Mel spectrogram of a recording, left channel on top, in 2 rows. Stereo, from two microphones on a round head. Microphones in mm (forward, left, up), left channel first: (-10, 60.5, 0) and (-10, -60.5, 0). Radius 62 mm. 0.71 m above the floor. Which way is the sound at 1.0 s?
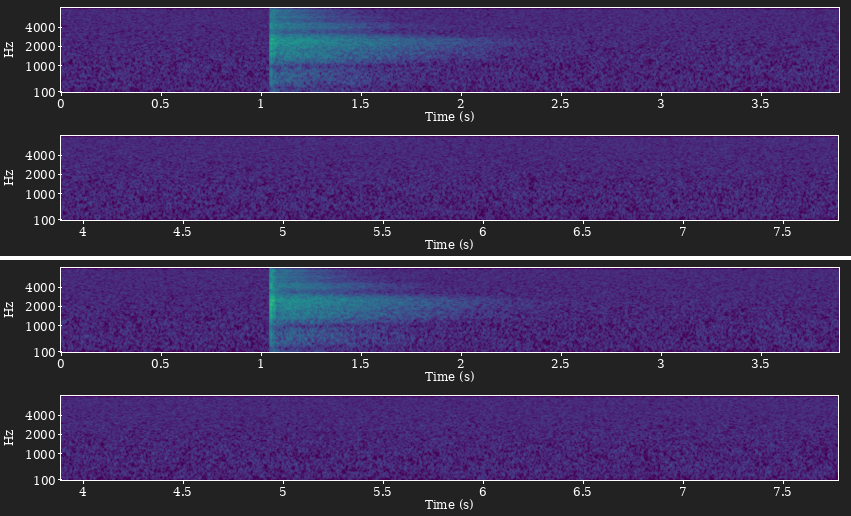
45° right (ahead or behind).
